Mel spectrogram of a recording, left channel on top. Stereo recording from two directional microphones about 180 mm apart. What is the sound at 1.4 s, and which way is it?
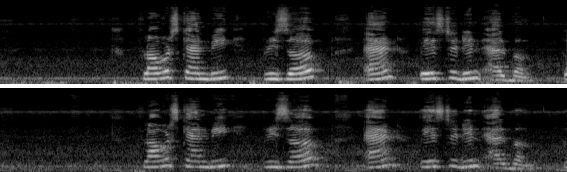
A woman's voice, 55° left (ahead or behind).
